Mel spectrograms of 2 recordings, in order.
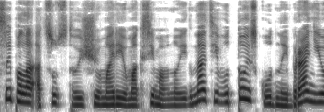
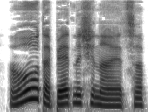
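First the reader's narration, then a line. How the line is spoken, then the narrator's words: Grumbled. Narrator (Russian): пробурчал Георгий Алексеевич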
